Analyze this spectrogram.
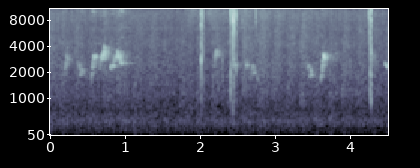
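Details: On 18 November 2017, a trapped Hòa Bình red-whiskered bulbul used as a lure gives quick chirpy warbled notes. Sharp clicks and knocks are scattered between the phrases.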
